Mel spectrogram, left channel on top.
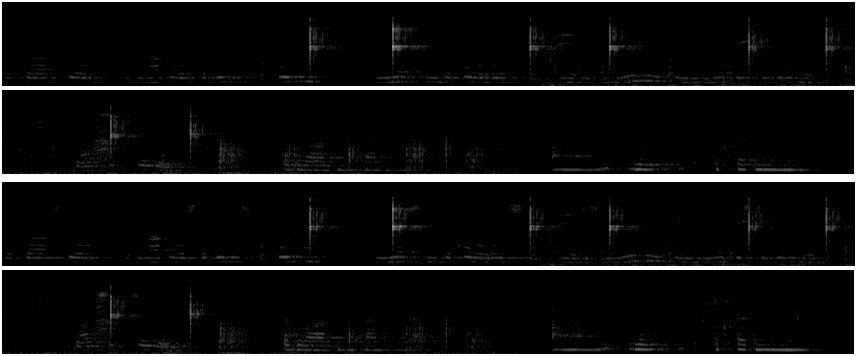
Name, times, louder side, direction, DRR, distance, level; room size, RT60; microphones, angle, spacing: voice 1, 0.0-3.1 3.7-8.4 9.1-10.4, right 2 dB, 70° right, 8 dB, 5.0 m, -61 dB
sound 1, 3.1-11.7, equal, ahead, 2.2 m, -47 dB
sound 2, 5.4-13.7, left 2 dB, 25° left, 3.4 m, -64 dB
voice 2, 11.3-13.2 14.0-16.5, right 2 dB, 50° right, 1 dB, 2.7 m, -57 dB
21.5 x 20.5 x 9.3 m, 0.98 s
head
